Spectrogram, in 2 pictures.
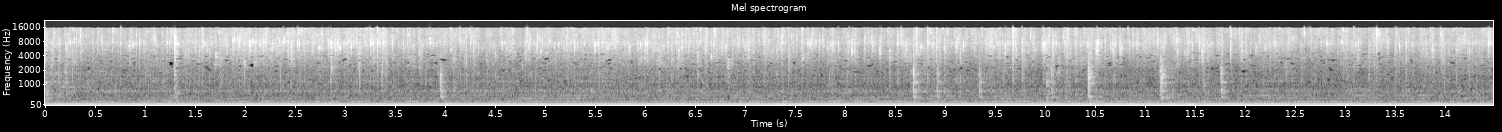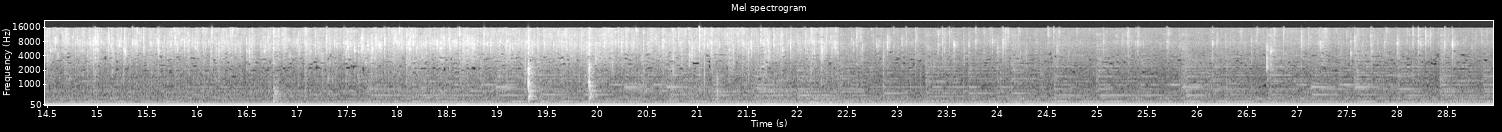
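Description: Samosas deep-frying slowly in oil on a low flame: a steady sizzle with scattered small pops.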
